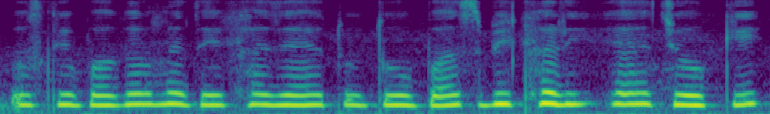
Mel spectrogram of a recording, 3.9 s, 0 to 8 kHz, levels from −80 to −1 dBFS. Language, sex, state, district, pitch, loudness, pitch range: Hindi, female, Bihar, Patna, 255 Hz, -15 LUFS, 250-270 Hz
